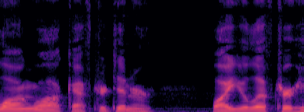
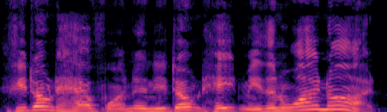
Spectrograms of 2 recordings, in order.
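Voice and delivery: higher, louder demand; 13 semitones higher, 8 dB louder than usual. Acted. Vigdis, angry and teary, demanding of Corwin. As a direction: demand an answer.

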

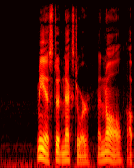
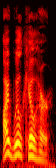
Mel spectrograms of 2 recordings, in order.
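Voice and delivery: furious threat; 9 semitones higher, 9 dB louder than usual. Acted. Raging, held back by Dorothy.

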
